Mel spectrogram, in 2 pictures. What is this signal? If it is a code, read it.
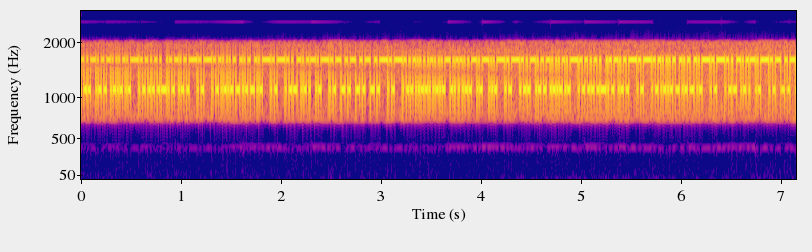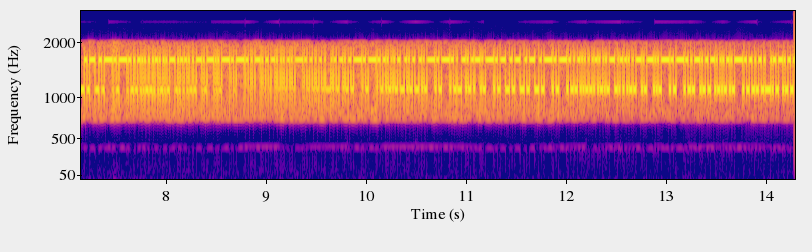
Two-tone teleprinter signal, about 500 Hz shift.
